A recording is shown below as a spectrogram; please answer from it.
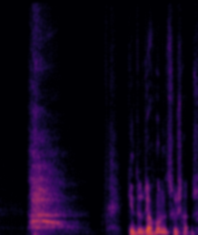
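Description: A man's loud breath into a close microphone, a sigh of about half a second that fades out, then a short breath before talking resumes near the end.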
